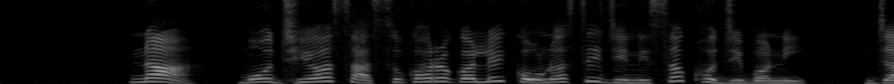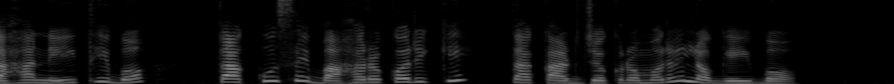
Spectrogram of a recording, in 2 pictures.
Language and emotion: Odia, neutral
